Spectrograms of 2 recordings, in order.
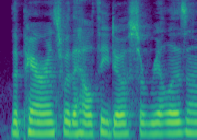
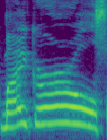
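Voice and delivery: choked-up, very high squeak with tearful break; 10 semitones higher, 4 dB louder than usual. Retelling a movie moment: imitating Bob Odenkirk tearing up. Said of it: "Bob Odenkirk tearing up and being like".

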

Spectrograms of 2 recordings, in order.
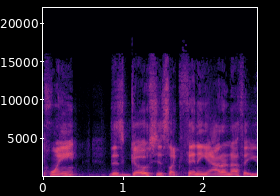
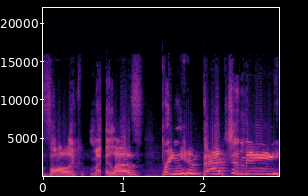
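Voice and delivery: shrill, very high, rising, desperate yell; 4 dB louder than usual. Game master voicing a trapped woman calling to Volik; yelling. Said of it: "She's yelling".

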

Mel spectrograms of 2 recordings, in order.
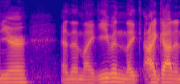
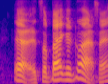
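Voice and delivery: put-on Chicago accent, pitched up; 6 semitones higher, 7 dB louder than usual. Speaker shows the voice they do when in Chicago, put-on Chicago accent. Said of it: "that's the voice I do when I'm in Chicago".

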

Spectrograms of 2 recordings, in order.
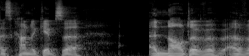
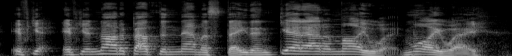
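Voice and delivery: put-on New Jersey accent, much higher, slower; 9 semitones higher, 3 dB louder than usual. Repeating a woman's impression of a reality-show line, New Jersey accent impression. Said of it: "her amazing New Jersey impression".

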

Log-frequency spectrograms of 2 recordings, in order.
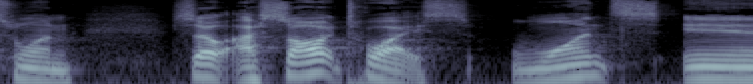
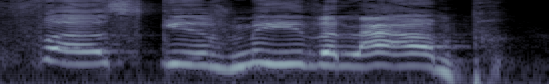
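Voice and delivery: put-on very high, pitched-up old man voice; 3 dB quieter than usual. Wishing aloud to see old man Jafar: Jafar voice. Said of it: "I really wanted to see old man Jafar".

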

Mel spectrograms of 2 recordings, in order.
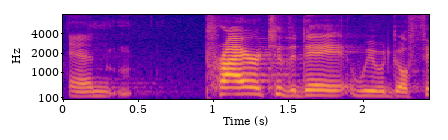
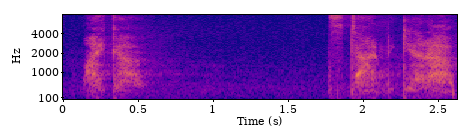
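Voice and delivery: very quiet, hushed, breathy whisper. Retelling how the dad woke him before dawn: imitating a whisper. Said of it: "he would whisper".

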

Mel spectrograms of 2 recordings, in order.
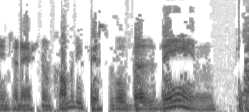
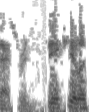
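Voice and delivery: normal talking voice

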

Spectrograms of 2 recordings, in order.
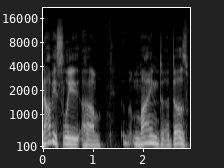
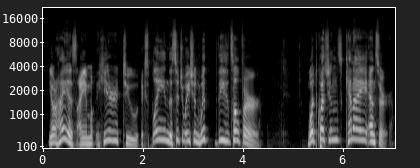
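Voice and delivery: small, high little gnome voice; 7 semitones higher than usual. Narrating the game, the storyteller voices a summoned gnome in a gnome voice. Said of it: "summons a gnome forth".

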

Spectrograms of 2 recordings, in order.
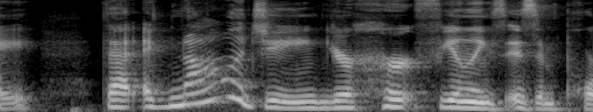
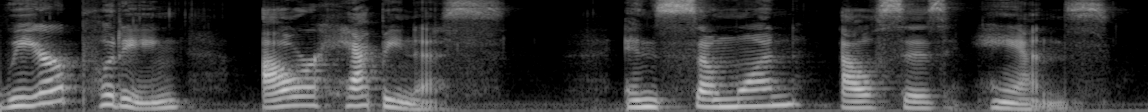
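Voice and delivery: slow, unhurried, deliberate, every word weighed. Speaking to the audience, saying it slow and deliberate on purpose. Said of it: "I'm saying that slowly on purpose".

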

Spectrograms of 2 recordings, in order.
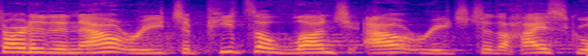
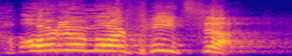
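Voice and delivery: high, very loud, full-volume yell; 8 semitones higher, 10 dB louder than usual. Retelling calling to helpers as crowds of students arrived: retelling own yell. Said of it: "I looked at him and I yelled".

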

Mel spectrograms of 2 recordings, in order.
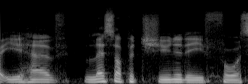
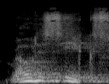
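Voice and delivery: fake Japanese accent, wise-master voice, high pitch; 6 semitones higher than usual. A player describes the sensei voice in his head, in a put-on mock Japanese sensei accent. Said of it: "He just puts on a racist voice".

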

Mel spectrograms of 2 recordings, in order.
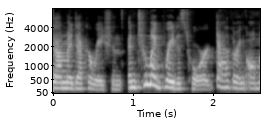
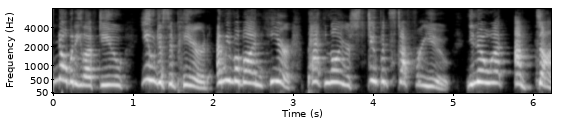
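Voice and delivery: mock, very high, loud, furious scream; 11 semitones higher, 5 dB louder than usual. Retelling how a girl threw pants at the speaker, retelling an angry scream. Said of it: "screamed back".

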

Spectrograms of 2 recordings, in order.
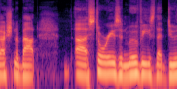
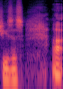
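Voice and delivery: usual speaking voice

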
